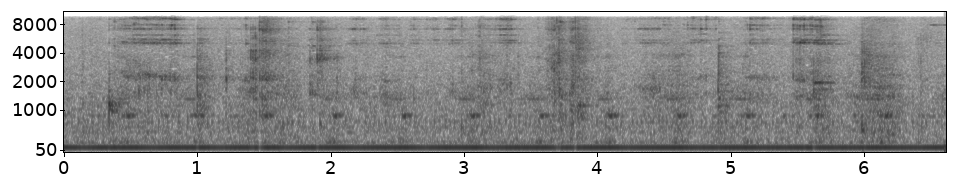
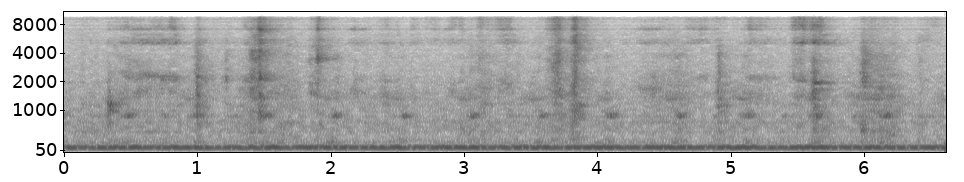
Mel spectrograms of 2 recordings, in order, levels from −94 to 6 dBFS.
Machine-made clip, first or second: second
